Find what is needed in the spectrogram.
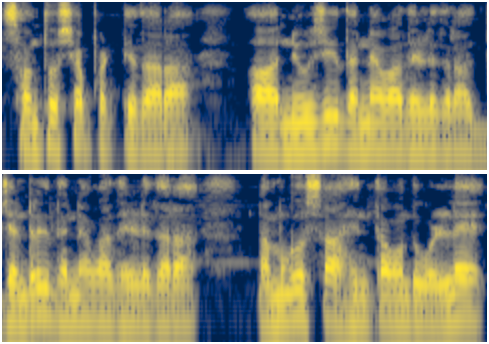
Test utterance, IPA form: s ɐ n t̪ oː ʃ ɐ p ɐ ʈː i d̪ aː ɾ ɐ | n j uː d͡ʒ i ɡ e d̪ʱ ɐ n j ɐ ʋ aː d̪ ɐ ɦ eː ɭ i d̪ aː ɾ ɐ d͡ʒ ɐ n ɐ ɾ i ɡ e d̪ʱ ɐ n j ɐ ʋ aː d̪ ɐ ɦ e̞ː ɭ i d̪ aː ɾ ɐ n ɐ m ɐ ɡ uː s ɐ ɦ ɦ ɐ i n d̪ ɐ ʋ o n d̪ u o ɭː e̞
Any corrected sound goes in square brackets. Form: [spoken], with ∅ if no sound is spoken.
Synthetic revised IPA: s ɐ n t̪ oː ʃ ɐ p ɐ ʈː i d̪ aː ɾ ɐ | n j uː d͡ʒ i ɡ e d̪ʱ ɐ n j ɐ ʋ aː d̪ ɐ ɦ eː ɭ i d̪ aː ɾ ɐ d͡ʒ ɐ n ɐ ɾ i ɡ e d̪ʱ ɐ n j ɐ ʋ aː d̪ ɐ ɦ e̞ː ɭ i d̪ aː ɾ ɐ n ɐ m ɐ ɡ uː s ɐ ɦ ɦ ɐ i n [t̪] ɐ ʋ o n d̪ u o ɭː e̞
